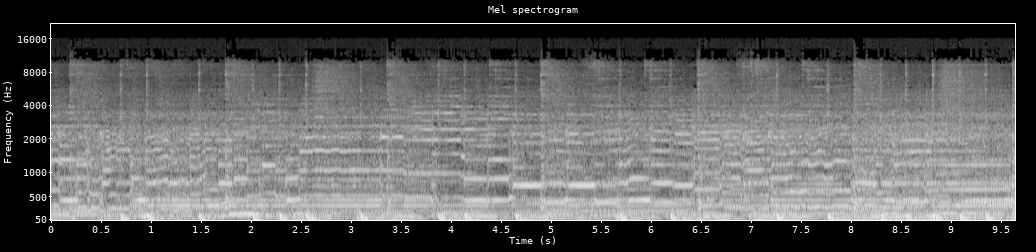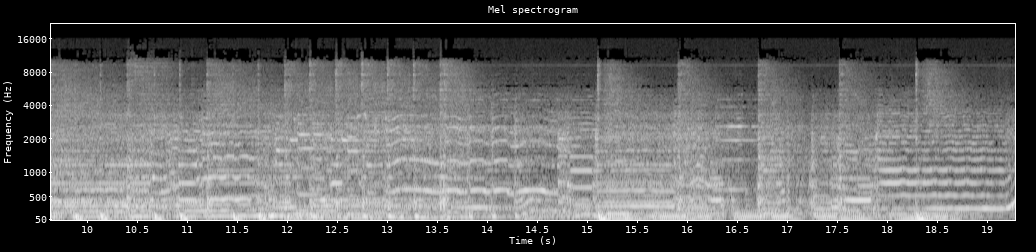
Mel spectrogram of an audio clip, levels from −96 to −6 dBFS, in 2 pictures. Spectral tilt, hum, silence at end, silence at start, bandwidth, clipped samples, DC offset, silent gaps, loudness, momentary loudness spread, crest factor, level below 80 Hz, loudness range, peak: -5.5 dB/octave; none; 0 s; 0 s; 11 kHz; under 0.1%; under 0.1%; none; -20 LUFS; 3 LU; 14 dB; -28 dBFS; 2 LU; -4 dBFS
